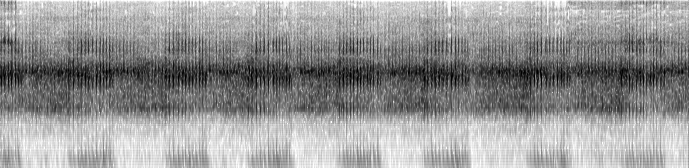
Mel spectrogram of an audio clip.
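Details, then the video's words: Tiny frogs in full nocturnal song: a steady, buzzy chorus with regular pulses close to twice each second, loud and unbroken. "Amazing Sweet Sound Tiny Frog Crying | Never Listening So Beautiful Frog Song! At Night Time!"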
